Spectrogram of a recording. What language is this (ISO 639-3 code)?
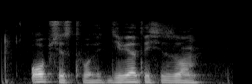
rus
